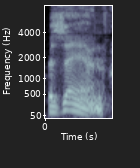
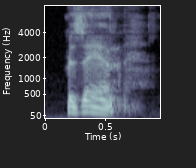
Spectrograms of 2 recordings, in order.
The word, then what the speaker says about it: Bezan: Is it Bezin or Bezin? – Bezan. – Bezan. All right. Thank you for that. – Just like Began. – All right. Bezan.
